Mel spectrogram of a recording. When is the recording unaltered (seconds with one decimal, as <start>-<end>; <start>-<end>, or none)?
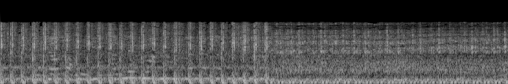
0.0-5.1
